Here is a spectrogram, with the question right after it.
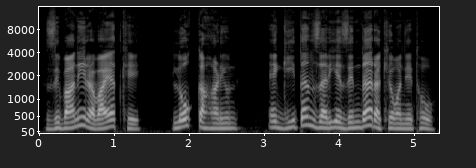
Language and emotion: Sindhi, neutral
